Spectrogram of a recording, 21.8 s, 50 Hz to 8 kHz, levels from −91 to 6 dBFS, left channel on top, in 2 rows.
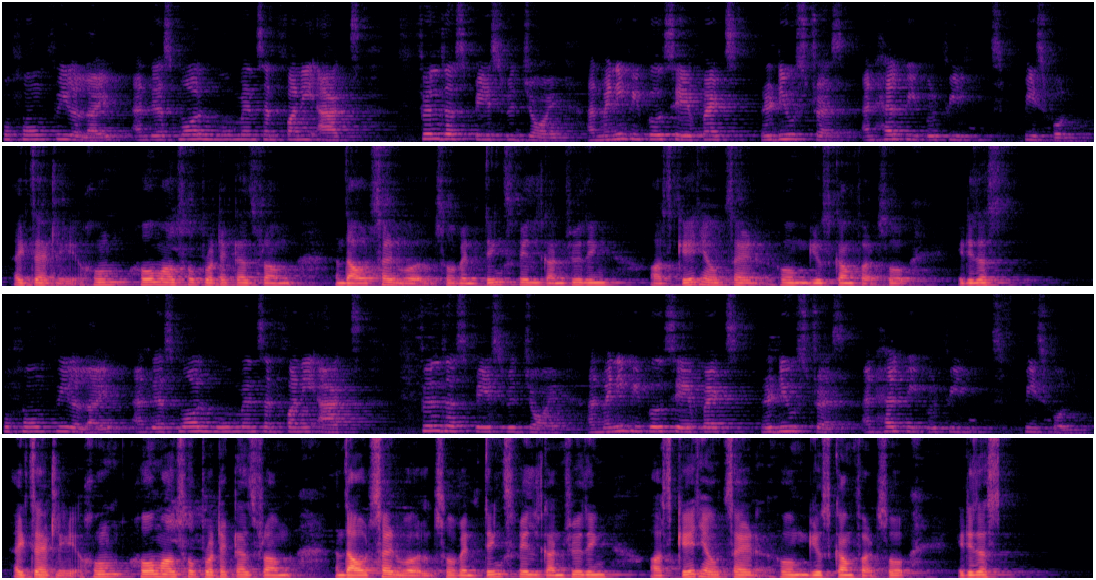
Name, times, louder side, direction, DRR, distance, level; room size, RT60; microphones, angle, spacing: voice 1, 0.0-3.4 4.2-5.6 5.8-7.3 7.6-10.7, equal, 75° left, 1 dB, 2.1 m, -44 dB
voice 2, 11.0-17.0 17.4-20.0 20.5-20.9, right 4 dB, 70° right, 13 dB, 0.5 m, -27 dB
16.0 x 9.1 x 3.7 m, 1.1 s
head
